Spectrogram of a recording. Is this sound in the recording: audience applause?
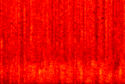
yes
